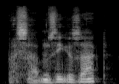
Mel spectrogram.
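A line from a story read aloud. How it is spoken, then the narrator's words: Plain. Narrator (German): fragte ich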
